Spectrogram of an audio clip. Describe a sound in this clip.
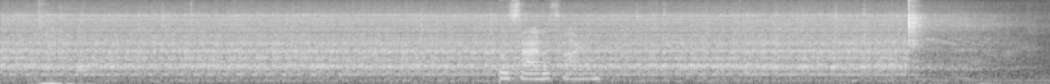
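A stand mixer motor hums steadily.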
